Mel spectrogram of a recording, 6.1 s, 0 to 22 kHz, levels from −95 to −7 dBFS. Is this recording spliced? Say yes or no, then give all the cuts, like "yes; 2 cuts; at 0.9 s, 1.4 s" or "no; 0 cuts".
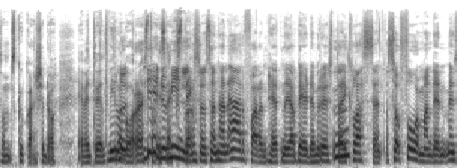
no; 0 cuts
